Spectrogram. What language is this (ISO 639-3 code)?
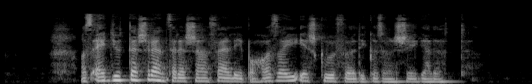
hun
